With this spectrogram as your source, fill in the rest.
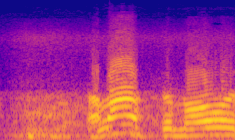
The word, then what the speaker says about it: Colosimo: Colosimo is the correct pronunciation of this young man's name, Colosimo.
